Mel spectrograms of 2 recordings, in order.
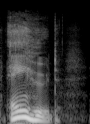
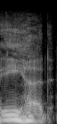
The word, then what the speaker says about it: Ehud: Ehud in scripture, or as Americans pronounce it, Ehud, right?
